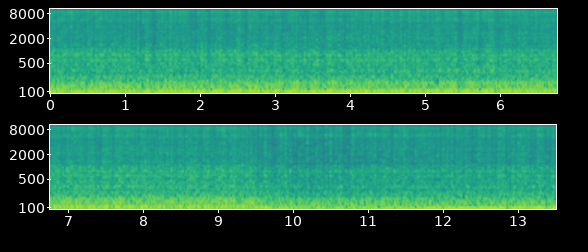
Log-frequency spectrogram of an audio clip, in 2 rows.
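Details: Big-block Chevy Nova V8 first fire-up after updated ignition and nitrous control: deep, steady rumble settling into an even idle, no misfires or knocks. It runs and sounds good, nitrous system and wiring work; normal idle.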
